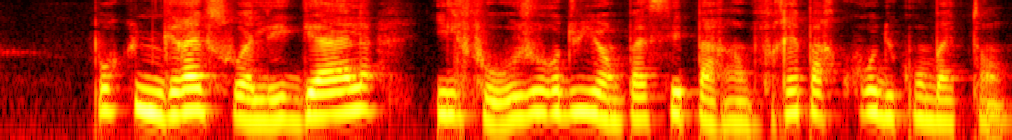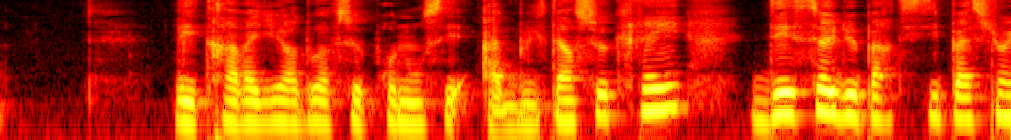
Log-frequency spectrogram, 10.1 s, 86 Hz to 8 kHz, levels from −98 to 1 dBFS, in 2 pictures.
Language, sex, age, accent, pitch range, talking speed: French, female, 40-59, French, 155-200 Hz, 165 wpm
